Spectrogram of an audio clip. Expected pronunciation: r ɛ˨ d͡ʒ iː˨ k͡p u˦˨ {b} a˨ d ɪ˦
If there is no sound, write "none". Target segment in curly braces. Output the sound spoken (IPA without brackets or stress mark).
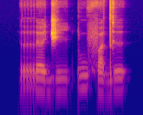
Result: f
